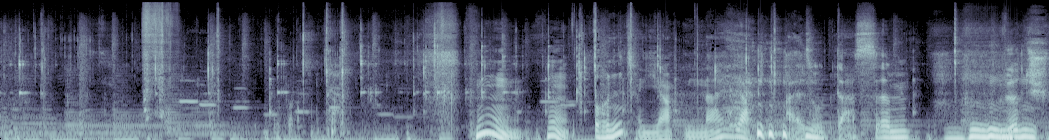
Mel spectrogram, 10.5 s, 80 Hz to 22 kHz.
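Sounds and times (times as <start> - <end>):
teaspoon clinking against a glass: 0.0 - 9.6
speech: 4.8 - 10.4.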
